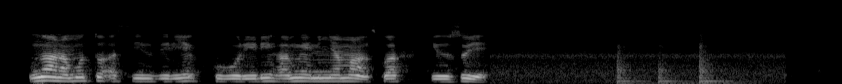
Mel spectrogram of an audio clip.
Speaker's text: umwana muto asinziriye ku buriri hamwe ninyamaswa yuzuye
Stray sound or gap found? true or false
true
